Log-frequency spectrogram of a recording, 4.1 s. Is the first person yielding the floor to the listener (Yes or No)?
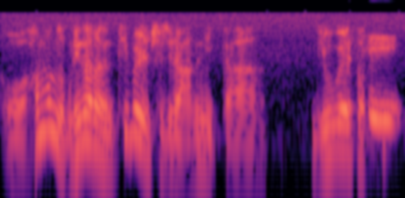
No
